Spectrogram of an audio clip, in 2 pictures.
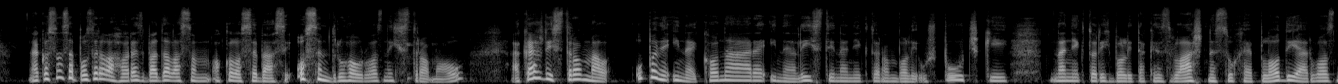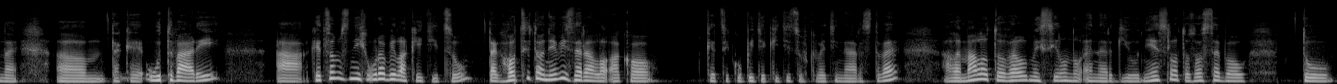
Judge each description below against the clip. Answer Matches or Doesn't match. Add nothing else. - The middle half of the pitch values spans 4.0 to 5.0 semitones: Matches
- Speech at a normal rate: Matches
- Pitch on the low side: Doesn't match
